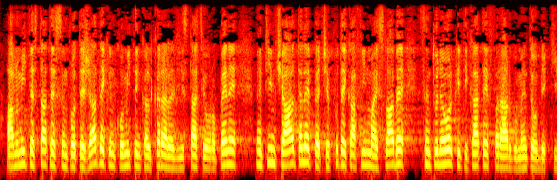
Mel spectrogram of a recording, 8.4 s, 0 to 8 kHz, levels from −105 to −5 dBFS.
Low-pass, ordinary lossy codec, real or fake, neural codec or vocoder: 7.2 kHz; none; real; none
